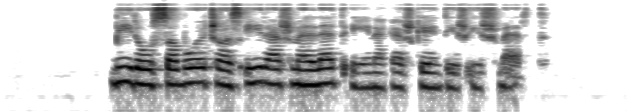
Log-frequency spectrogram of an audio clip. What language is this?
Hungarian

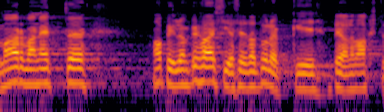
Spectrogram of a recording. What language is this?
Estonian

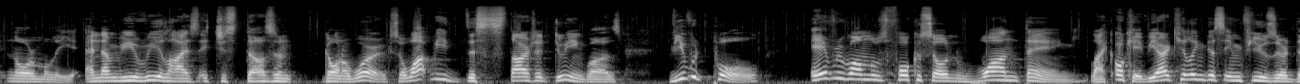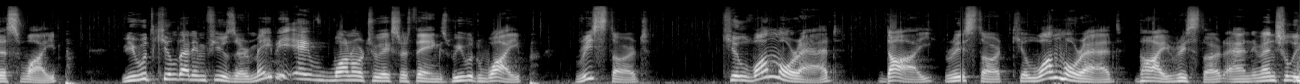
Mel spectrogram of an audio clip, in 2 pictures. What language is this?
English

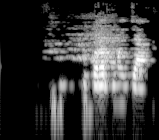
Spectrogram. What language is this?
Assamese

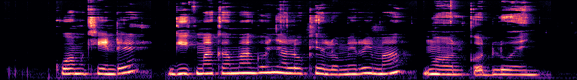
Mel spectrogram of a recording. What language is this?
Luo (Kenya and Tanzania)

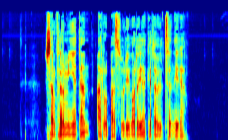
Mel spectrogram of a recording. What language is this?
Basque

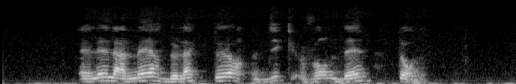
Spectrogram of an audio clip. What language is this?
French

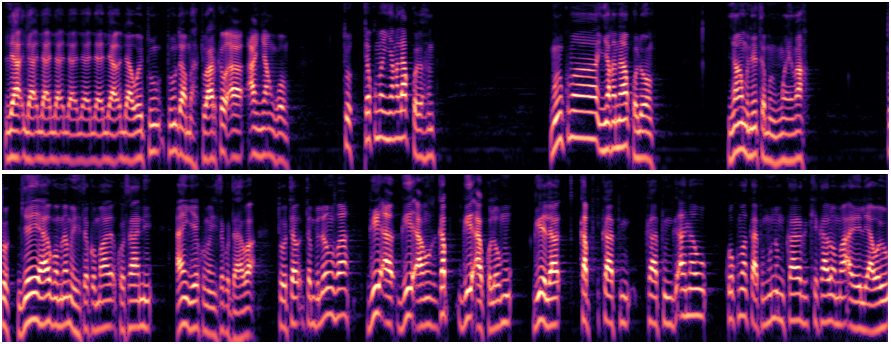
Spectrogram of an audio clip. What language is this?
Boghom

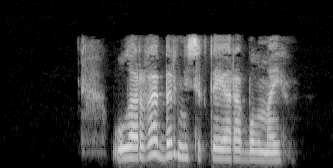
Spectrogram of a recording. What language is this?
Bashkir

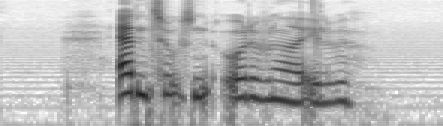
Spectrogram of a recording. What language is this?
Danish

